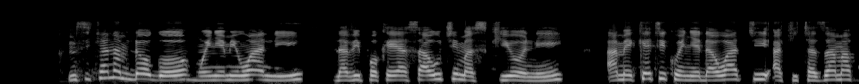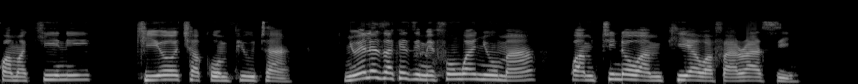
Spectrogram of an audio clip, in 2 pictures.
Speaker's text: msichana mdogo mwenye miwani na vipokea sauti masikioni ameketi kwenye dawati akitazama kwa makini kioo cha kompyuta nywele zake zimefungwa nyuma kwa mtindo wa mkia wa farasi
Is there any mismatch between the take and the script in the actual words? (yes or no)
no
